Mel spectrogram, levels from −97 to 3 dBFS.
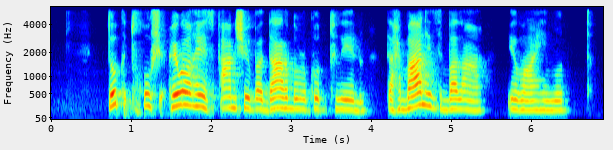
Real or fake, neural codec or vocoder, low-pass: fake; autoencoder, 22.05 kHz, a latent of 192 numbers a frame, VITS, trained on one speaker; 5.4 kHz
